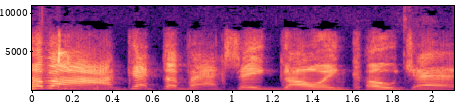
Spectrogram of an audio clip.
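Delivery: put-on mocking troll voice. Mocking the coaching staff after a vaccine comment: put-on troll voice. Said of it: "the troll voice".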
